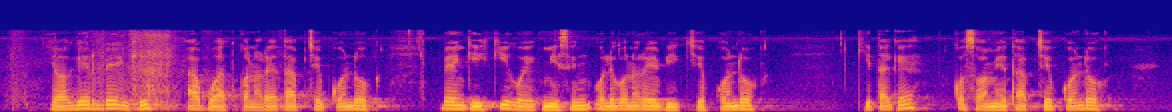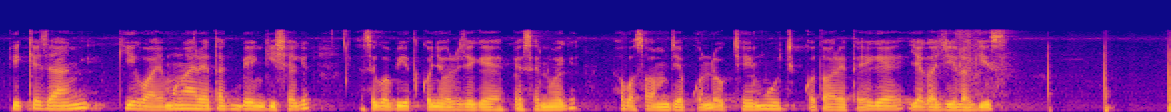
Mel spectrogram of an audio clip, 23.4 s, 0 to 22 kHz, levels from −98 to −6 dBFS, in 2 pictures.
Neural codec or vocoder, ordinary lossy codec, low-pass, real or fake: none; none; 7.2 kHz; real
